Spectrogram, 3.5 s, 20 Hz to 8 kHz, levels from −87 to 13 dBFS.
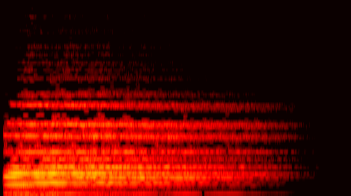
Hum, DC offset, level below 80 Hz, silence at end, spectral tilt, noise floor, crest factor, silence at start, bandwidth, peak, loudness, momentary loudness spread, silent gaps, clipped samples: none; under 0.1%; -64 dBFS; 1 s; -5.5 dB/octave; -73 dBFS; 18 dB; 0.05 s; 6 kHz; -10 dBFS; -26 LUFS; 21 LU; none; under 0.1%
